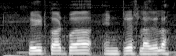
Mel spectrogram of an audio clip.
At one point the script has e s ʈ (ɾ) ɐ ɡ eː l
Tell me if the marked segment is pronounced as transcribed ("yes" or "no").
no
